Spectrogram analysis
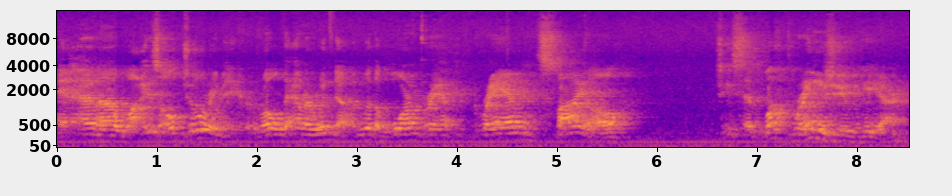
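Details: Adult male CEO diagnosed about seven years earlier with spasmodic dysphonia, a rare neurological disorder affecting only speech with no known cause or cure; treated with periodic Botox injections; lacks consistent, comfortable use of his voice; spasmodic dysphonia.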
